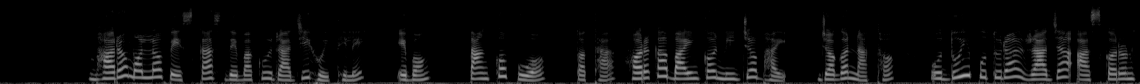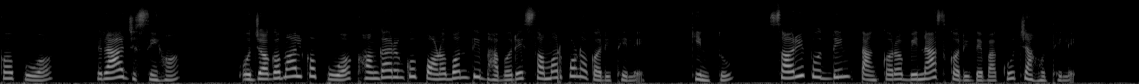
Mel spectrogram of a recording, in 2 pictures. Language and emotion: Odia, neutral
